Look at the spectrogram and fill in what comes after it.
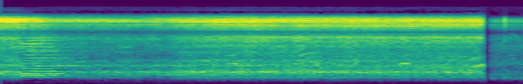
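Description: Norfolk Southern diesel locomotives passing close by: a steady wash of engine and wheel-on-rail noise, with a brief pitched tone in the first second. The sound cuts off abruptly near the end.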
